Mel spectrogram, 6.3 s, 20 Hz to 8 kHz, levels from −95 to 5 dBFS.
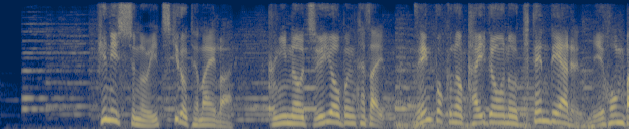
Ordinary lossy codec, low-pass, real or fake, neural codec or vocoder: none; 7.2 kHz; fake; codec, 16 kHz, 2 kbps, X-Codec, HuBERT features, trained on general audio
